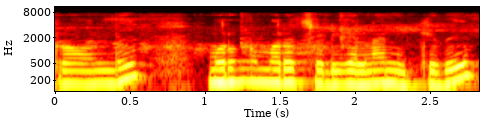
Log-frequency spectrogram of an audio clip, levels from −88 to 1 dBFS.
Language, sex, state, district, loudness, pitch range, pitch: Tamil, female, Tamil Nadu, Kanyakumari, -16 LUFS, 165-185 Hz, 175 Hz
